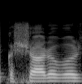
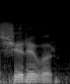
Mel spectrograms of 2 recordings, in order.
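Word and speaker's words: Shahrivar: And by the way, Kasharawar जो बोलते हैं ना वो actually it's a Persian term known as Sherevar. The K is silent. And Sherevar. Not Kasharawar.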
